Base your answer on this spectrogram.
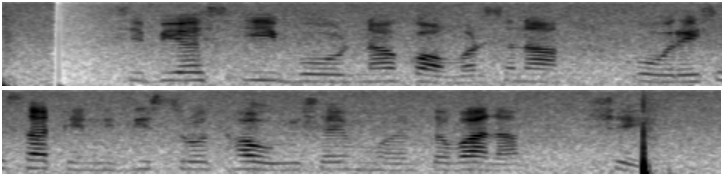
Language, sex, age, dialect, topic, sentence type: Marathi, female, 18-24, Northern Konkan, banking, statement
